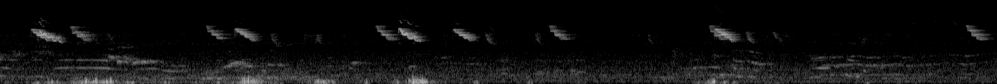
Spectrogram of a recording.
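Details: Lemon-bellied white-eye, kecial kuning, in lively song: short bursts of high, descending chirped notes in clusters every couple of seconds, over low thumping knocks and faint rural background noise.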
